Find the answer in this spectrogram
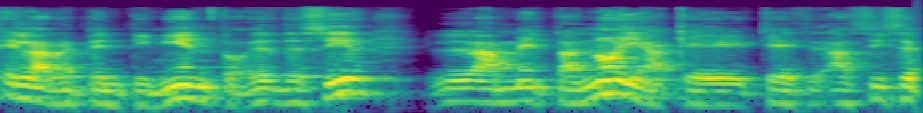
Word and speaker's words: metanoia: Señor, y es el arrepentimiento, es decir, la metanoia, que así se pronuncia o así se escribe arrepentimiento en griego, que es un cambio total de dirección, un cambio en el sentido opuesto.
